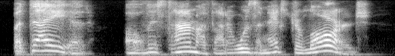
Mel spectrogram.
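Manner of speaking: put-on cartoon boy voice with swooping, bouncy pitch. Speaker shows off the cartoon voices they can do, as Bobby Hill voice. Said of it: "I can do Bobby Hill from King of the Hill".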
